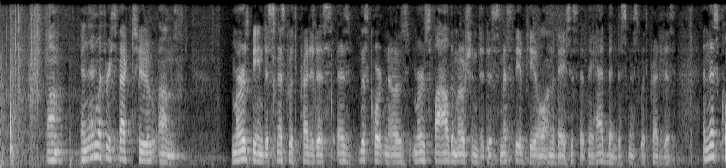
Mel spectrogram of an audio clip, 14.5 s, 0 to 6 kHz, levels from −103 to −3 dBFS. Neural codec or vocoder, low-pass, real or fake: vocoder, 44.1 kHz, 128 mel bands, Pupu-Vocoder; 5.4 kHz; fake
